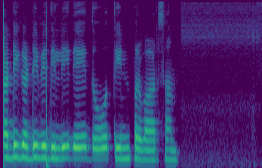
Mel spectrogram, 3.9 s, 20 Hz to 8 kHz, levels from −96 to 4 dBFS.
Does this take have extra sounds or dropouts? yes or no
no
